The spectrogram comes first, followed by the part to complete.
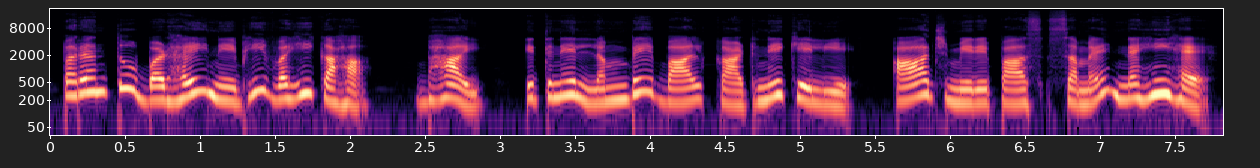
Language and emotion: Hindi, neutral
